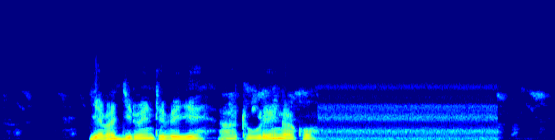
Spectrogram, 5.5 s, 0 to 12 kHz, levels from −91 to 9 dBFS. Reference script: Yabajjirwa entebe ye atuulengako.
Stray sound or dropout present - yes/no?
no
